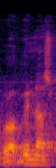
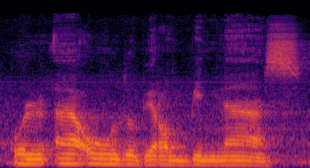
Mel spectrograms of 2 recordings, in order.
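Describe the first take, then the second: First: It is recited fast, in a hurry. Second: It is recited slowly, then a pause.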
